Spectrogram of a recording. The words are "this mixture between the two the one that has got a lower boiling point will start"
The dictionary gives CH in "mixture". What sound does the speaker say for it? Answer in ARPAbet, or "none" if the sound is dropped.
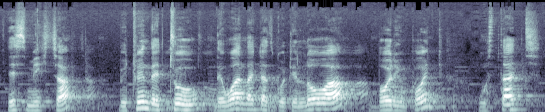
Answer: CH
